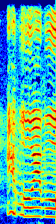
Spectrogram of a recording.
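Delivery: put-on crying child. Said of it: "nangis ya".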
